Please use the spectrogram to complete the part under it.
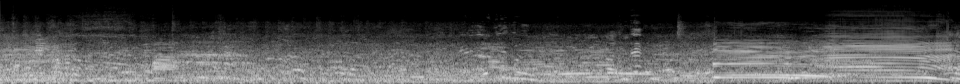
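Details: Cattle at Raniganj cattle market, Bogura, Bangladesh, on 23 December 2024, where Sahiwal bulls are traded. Crowd chatter and talk fill the background. Late on, loud, drawn-out moos rise and then fall, overlapping one another.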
